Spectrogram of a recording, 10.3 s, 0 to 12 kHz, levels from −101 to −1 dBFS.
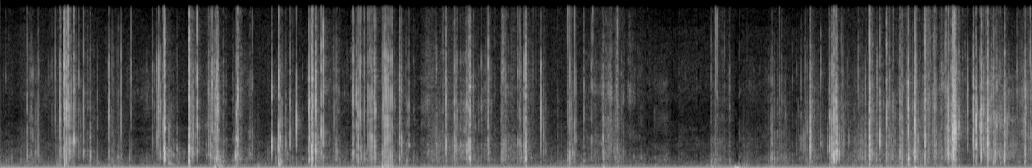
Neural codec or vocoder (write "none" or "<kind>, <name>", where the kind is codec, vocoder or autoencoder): none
